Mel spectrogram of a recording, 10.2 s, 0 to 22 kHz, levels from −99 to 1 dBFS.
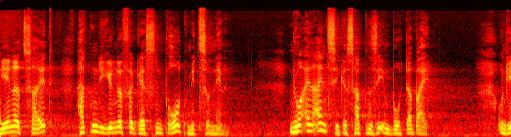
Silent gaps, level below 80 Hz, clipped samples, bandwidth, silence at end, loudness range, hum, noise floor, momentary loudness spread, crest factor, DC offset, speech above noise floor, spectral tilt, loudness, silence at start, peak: none; -58 dBFS; under 0.1%; 17.5 kHz; 0 s; 3 LU; none; -55 dBFS; 17 LU; 18 dB; under 0.1%; 29 dB; -4.5 dB/octave; -27 LUFS; 0 s; -10 dBFS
